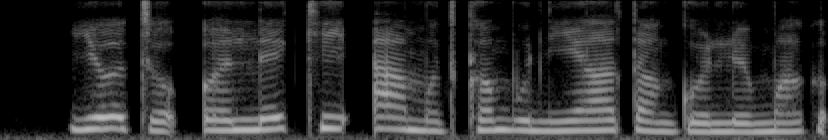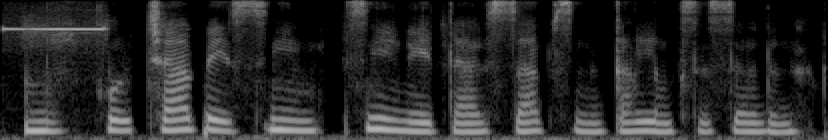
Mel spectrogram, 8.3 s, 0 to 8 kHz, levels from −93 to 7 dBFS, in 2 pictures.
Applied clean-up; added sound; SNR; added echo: neural diffusion model UNIVERSE++.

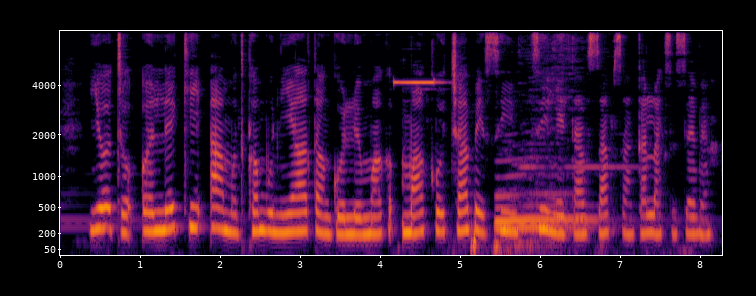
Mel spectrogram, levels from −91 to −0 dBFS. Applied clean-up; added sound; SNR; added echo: classical method log-MMSE.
